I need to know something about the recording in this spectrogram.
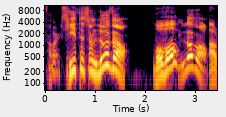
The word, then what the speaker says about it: Louisville: Keith is from Louisville louville Lille all right I said it right louville you got to kind of you kind of got say it like you're drunk Yeah so basically I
